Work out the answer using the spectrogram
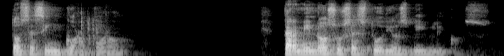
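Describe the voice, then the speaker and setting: Man telling a story in a Bible class. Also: mid-range voice. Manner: dramatic retelling, dropping to a hushed voice for emotional lines.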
